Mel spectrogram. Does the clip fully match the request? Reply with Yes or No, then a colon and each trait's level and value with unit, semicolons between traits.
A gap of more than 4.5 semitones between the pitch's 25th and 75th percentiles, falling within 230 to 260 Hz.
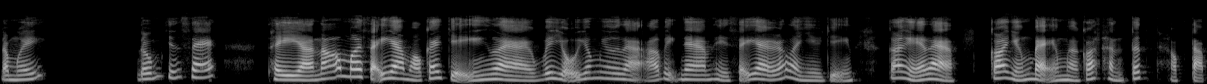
Yes: average, 5.2 semitones; high, 240 Hz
